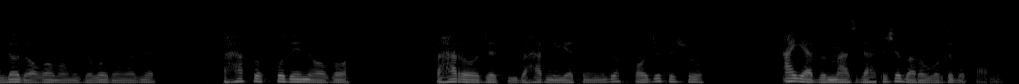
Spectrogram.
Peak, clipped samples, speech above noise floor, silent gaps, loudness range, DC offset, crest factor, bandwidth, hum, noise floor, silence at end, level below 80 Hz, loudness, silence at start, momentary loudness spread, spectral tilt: -30 dBFS; under 0.1%; 28 dB; none; 2 LU; under 0.1%; 20 dB; 10 kHz; none; -77 dBFS; 0.15 s; -78 dBFS; -50 LUFS; 0 s; 11 LU; -7 dB/octave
